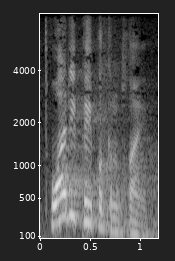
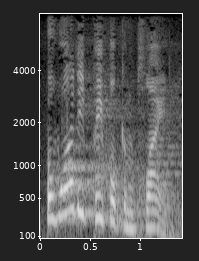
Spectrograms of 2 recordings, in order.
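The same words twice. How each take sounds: First: Said in the usual way. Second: Higher, stress on why; pointed question. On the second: Shown as a demonstration. Preacher challenging critics, "why" pitched higher. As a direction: lift "why" and let it fall.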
